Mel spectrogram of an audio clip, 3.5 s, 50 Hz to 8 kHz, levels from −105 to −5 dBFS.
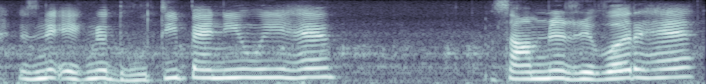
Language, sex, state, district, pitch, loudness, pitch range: Hindi, female, Gujarat, Valsad, 270 Hz, -14 LUFS, 245-290 Hz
